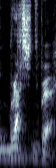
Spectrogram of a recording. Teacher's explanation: when it comes after voiceless sound like p, k, f, s, or sh, we pronounce it t. Example: to brush, we say brushed.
